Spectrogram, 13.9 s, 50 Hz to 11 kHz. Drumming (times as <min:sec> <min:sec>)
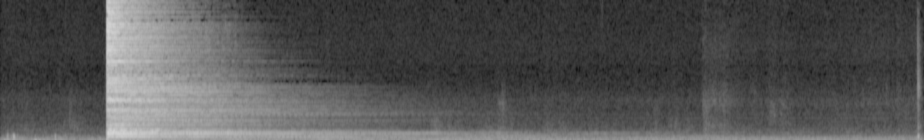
0:01.6 0:07.6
